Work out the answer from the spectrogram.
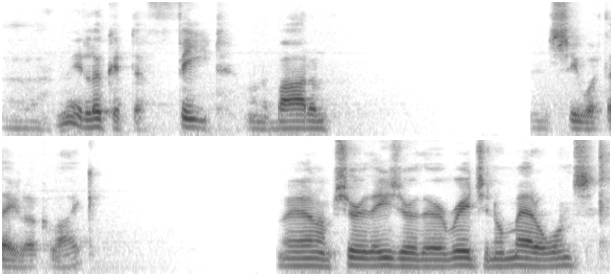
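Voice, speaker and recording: A man giving casual how-to narration as a hobbyist restorer, plain-spoken and folksy, low-key, talking in short phrases. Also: flat delivery, a little slow, vocal fry, pauses often, husky, lo-fi sound. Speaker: hobbyist restorer demonstrating a repair.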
